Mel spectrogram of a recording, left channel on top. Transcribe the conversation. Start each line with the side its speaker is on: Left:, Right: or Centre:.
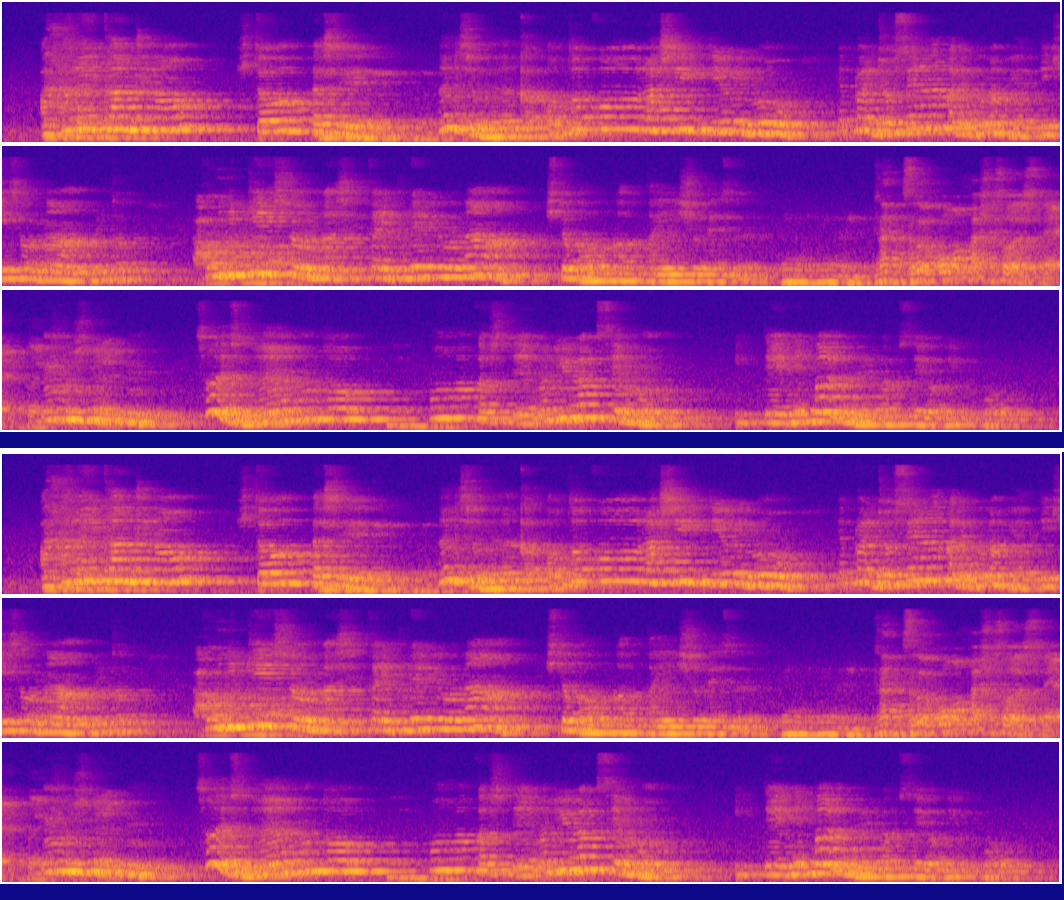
Left: <laughs>
Centre: 明るい感じの人だし、
Left: うん、うん、うん。
Centre: なんでしょうね、なんか男らしいっていうよりも、やっぱり女性の中でもうまくやっていけそうな、割とコミュニケーションがしっかり取れるような人が多かった印象です。
Left: ああ、うん、うん。なんかすごいほんわかしてそうですね。雰囲気として。
Centre: うんうんうん。そうですね。本当、
Left: うん、
Centre: ほんわかして、
Left: うん。
Centre: まあ、留学生もいて、ネパールの留学生が結構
